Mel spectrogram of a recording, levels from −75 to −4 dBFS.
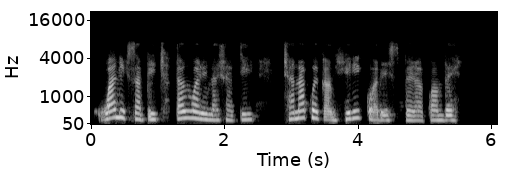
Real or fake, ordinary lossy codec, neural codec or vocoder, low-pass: fake; Opus, 16 kbps; codec, 44.1 kHz, 3.4 kbps, Pupu-Codec; 7.2 kHz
